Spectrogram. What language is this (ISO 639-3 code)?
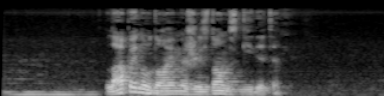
lit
